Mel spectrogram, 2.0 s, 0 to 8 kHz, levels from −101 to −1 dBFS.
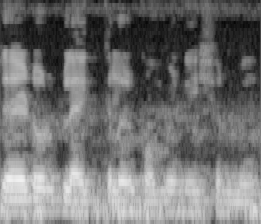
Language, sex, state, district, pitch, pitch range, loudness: Hindi, male, Chhattisgarh, Bilaspur, 110 Hz, 110-115 Hz, -18 LUFS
